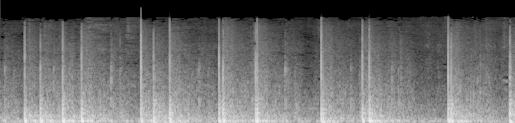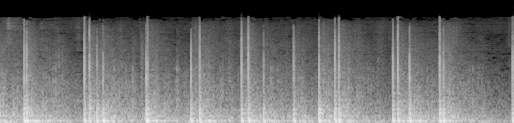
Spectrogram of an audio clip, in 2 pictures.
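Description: Aerial firework shells bursting in a rapid barrage: deep booms about two to three a second, each trailing off in a rumbling echo.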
